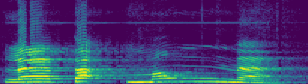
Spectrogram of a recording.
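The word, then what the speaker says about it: لَا تَأْمَنَّا: Nah, la ta'mauna. Jadi itu cara bacaan yang benar.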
